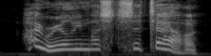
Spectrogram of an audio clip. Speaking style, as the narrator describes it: Maud said with a nervous laugh

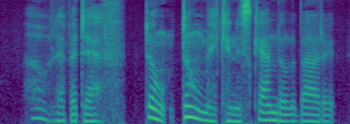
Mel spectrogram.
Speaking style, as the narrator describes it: said the prince, much agitated and speaking in a low voice

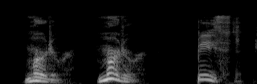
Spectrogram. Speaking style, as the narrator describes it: she cried

